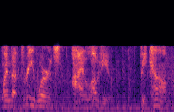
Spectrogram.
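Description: A man announcing a mock radio advertisement, deliberate, measured and mock-solemn. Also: mid-range voice, animated. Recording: dull radio audio over music.

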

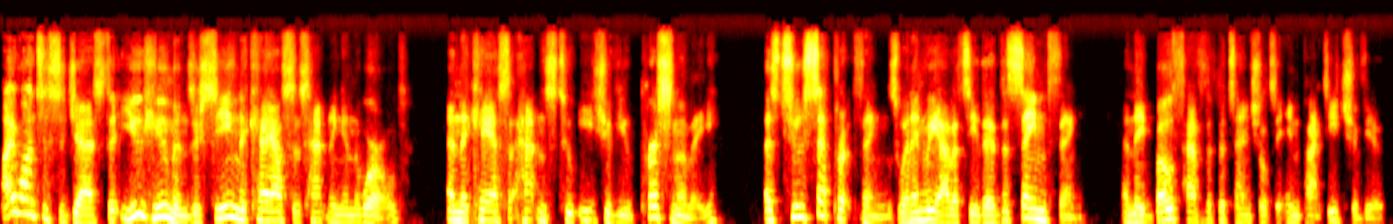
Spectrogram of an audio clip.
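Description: Otherworldly Keeper male actor, radio drama: husky, expressive, philosophical mentor to humans, measured and probing. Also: medium pitch. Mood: earnest, probing. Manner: measured philosophical explaining with rhetorical questions. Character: otherworldly Keeper of souls, wise, patient, gently challenging teacher.

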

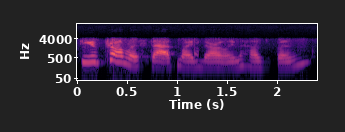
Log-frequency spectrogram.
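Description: A woman's voice: fairly low pitch, sing-song, normal speed. A woman playing an independent young newspaperwoman of the 1920s in a radio play, with an earnest, emphatic delivery. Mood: tender. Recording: tinny phone-like line, roomy echo.

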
